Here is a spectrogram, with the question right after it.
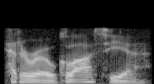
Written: heteroglossia

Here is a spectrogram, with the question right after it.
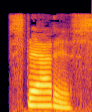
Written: statice

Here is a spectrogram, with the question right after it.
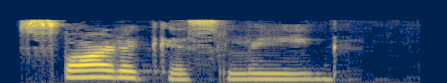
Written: spartacus league

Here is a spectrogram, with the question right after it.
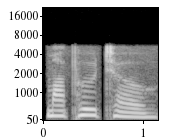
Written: Maputo

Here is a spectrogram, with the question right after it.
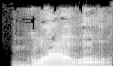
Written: gwawl

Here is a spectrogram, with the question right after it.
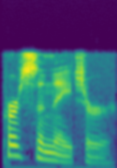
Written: personator

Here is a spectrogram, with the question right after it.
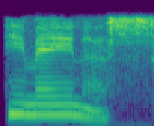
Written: Jimenez

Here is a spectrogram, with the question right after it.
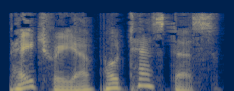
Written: patria potestas

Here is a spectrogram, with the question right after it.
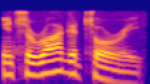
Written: interrogatory

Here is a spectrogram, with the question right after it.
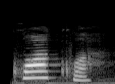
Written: QwaQwa

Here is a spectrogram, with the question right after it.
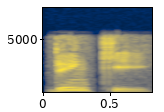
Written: dinky

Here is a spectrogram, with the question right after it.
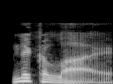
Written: Nicolai

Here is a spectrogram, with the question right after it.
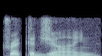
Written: trichogyne

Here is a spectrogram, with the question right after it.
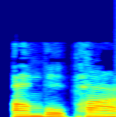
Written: umble pie

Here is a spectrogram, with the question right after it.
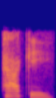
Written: hackie

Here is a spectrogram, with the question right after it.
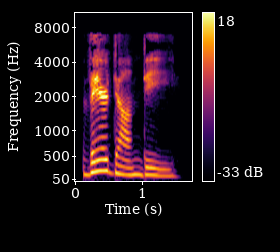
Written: verdandi

